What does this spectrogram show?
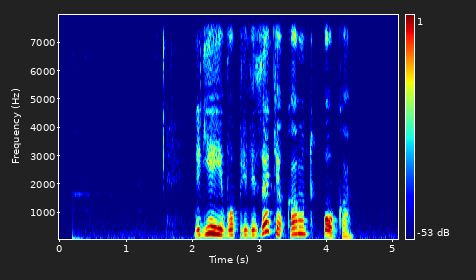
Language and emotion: Russian, neutral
